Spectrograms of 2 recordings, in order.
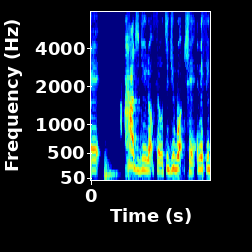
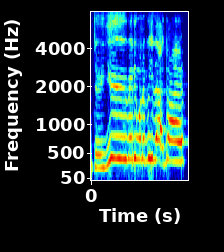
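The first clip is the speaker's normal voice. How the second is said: higher, heavier Jamaican impression; Jamaican accent; 10 semitones higher, 5 dB louder than usual. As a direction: repeat it, more Jamaican. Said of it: "[name] was like".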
